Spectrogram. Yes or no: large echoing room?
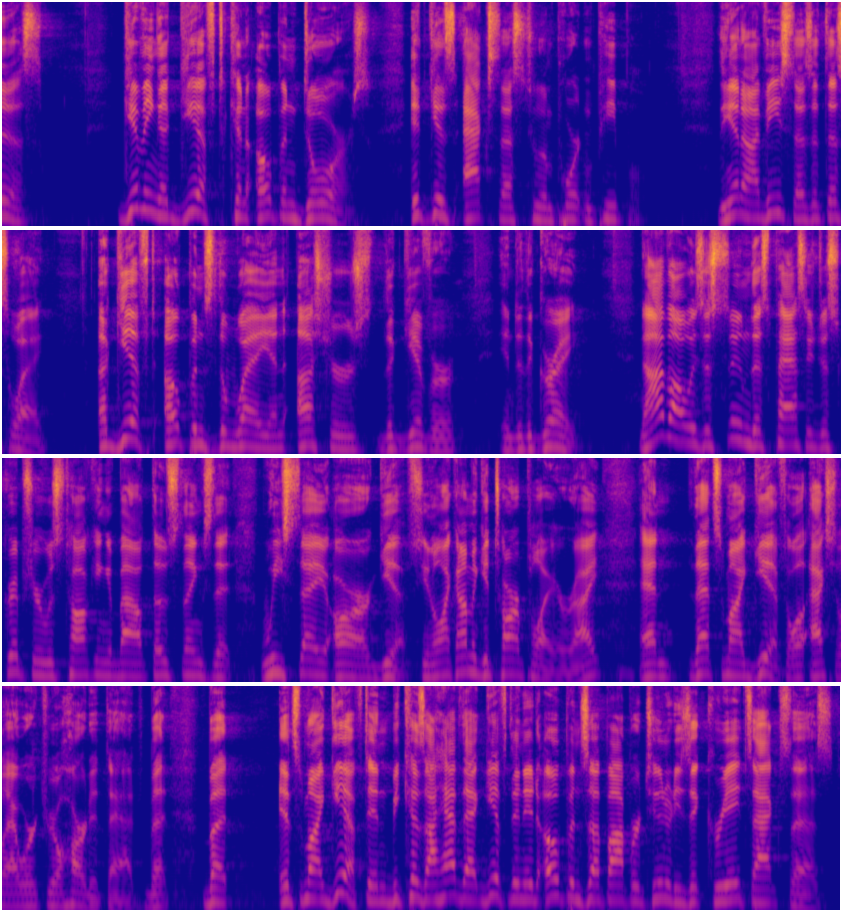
yes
